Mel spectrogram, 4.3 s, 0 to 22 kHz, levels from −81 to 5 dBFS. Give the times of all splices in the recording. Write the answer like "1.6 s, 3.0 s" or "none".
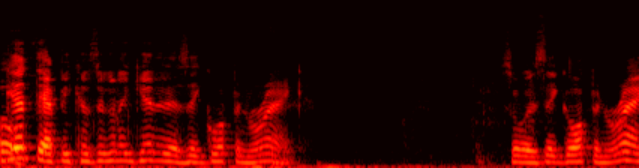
none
